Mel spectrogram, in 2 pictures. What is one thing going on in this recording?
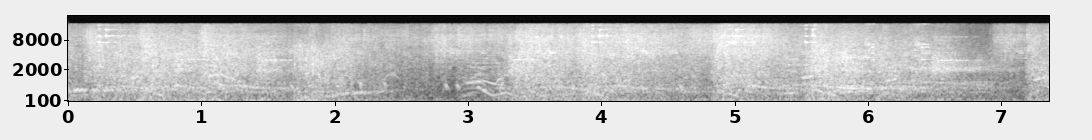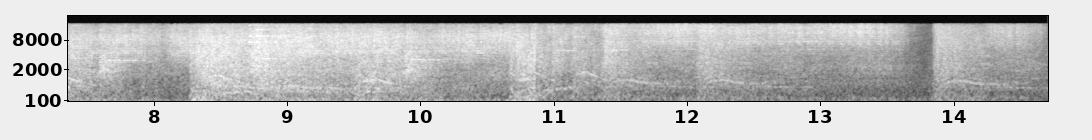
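Fire blasts and explosions crackle.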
